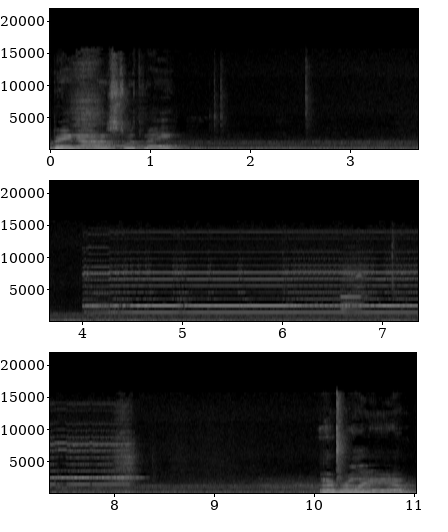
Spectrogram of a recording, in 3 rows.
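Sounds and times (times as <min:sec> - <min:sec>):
high electronic tone: 0:04.0 - 0:08.4.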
